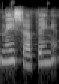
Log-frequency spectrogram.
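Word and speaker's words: Nyköping: Não sei se é assim que se pronuncia, é? – É, chama-se Ni Shopping.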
